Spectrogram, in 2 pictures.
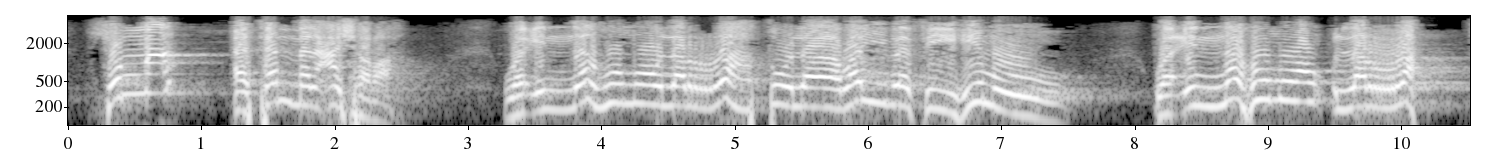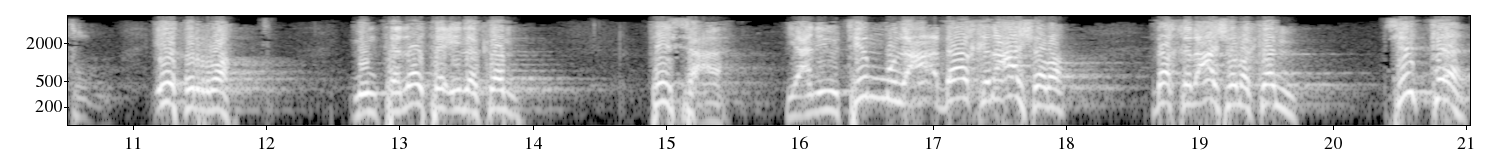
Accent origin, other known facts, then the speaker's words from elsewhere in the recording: Faqous, Sharqia Governorate, Egypt; كان يسكن بلدتي في هربيط مركز أبو كبير، ويأتي إلى بلدنا فاقوس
